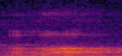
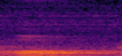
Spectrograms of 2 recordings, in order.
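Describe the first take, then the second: First: The lips are spread as in a smile. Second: The lips are pushed forward and rounded. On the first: The speaker calls it right. "Mulut kita tetap sambil tersenyum" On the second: The speaker calls it wrong. "jangan mulut kita menghadap ke depan. ... ini bacaan yang salah"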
